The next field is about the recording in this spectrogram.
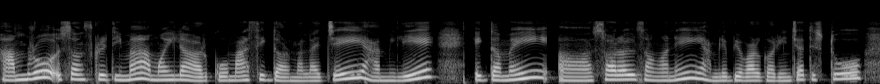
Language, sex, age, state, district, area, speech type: Nepali, female, 18-30, West Bengal, Darjeeling, rural, spontaneous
